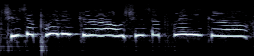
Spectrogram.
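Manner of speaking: very high, childlike put-on voice. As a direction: coo simply like an impaired innocent, faked.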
